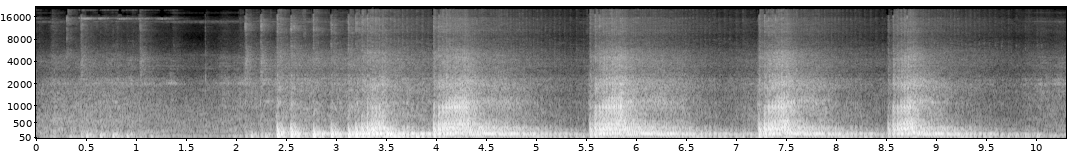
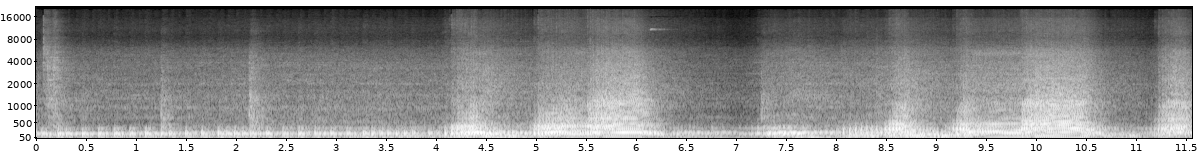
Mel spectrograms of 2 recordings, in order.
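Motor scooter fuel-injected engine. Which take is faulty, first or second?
first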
